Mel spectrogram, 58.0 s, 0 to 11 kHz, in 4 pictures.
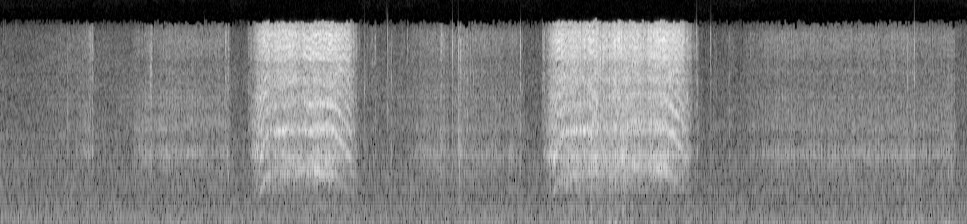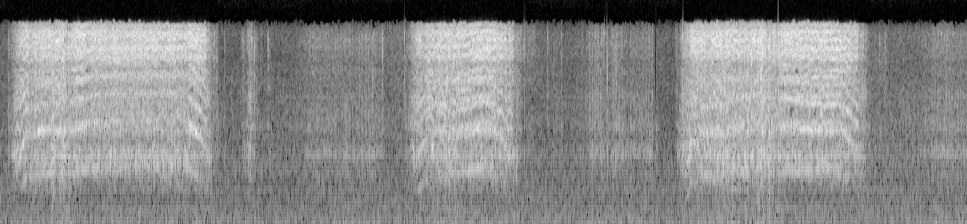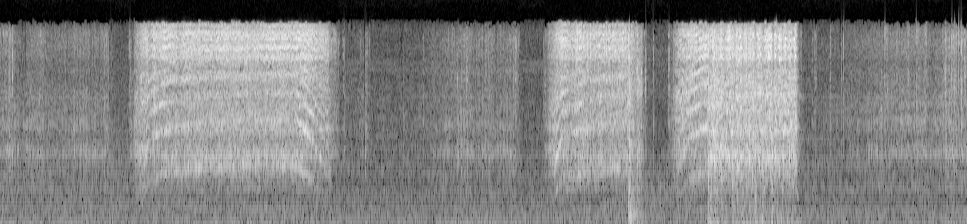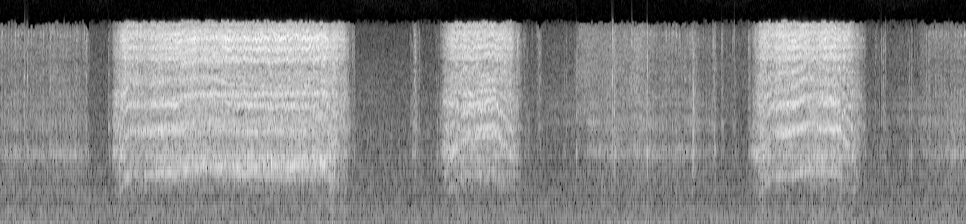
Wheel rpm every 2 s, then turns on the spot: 0, 30, 100, 20, 160, 30, 20, 130, 180, 10, 100, 30, 110, 130, 20, 80, 180, 10, 70, 130, 100, 20, 70, 210, 60, 70, 10, 90, 40.
10-14 18-20 22-24 28-30 42-44 50-54 56-58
